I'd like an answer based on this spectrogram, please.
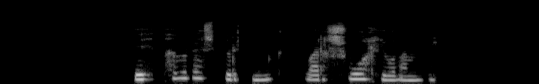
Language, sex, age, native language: Icelandic, female, 20-29, Icelandic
